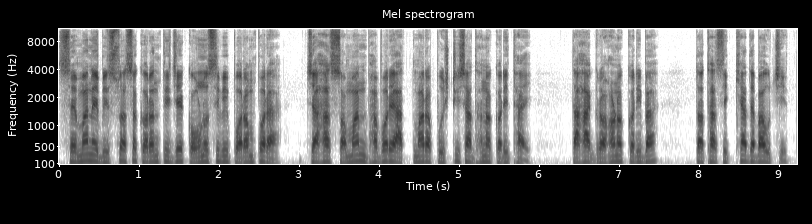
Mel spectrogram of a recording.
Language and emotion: Odia, neutral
